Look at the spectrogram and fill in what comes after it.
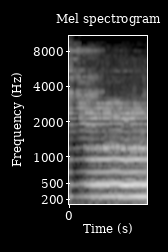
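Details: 74-year-old with Parkinson's disease, weak voice and swallowing problems, whose atrophied vocal cords were injected with filler; the cords now close completely, giving an improved voice after vocal fold injection.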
